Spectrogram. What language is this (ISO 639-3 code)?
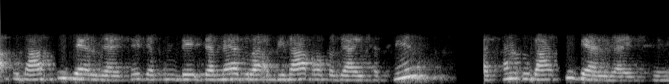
mai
